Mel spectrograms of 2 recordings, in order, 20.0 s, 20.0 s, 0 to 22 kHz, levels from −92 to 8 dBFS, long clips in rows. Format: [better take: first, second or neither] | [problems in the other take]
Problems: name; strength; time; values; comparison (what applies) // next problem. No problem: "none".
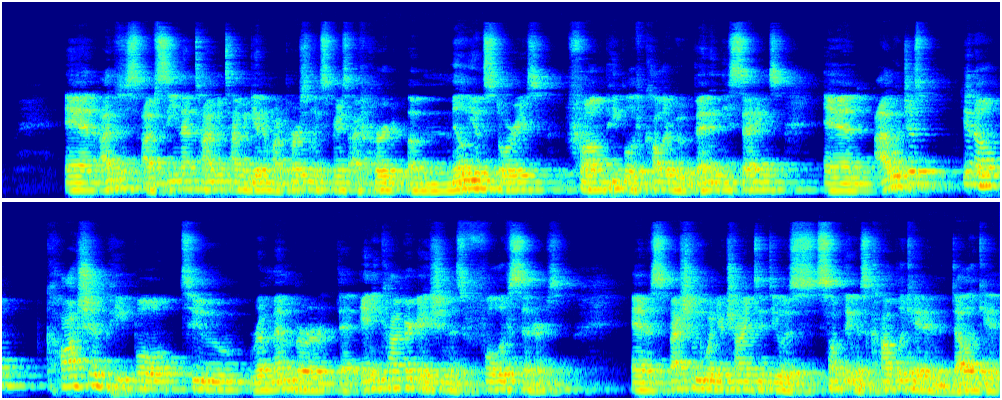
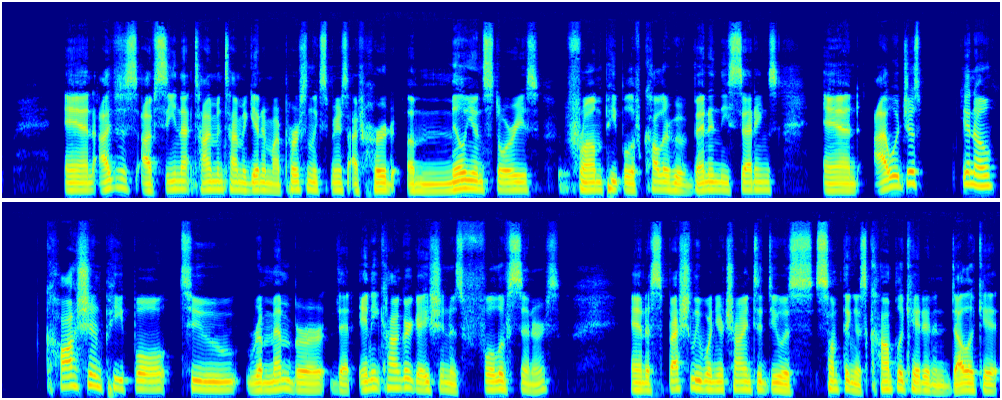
second | room echo; noticeable; dies away in 0.8 s // off-mic speech; far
